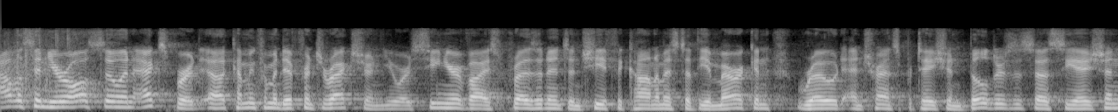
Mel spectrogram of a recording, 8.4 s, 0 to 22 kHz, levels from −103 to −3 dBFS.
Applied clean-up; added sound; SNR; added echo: none; none; none; none.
